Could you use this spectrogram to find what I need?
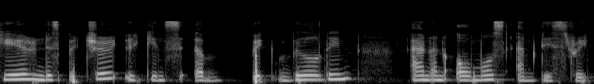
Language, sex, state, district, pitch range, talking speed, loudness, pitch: English, female, Nagaland, Dimapur, 190-230 Hz, 140 wpm, -25 LUFS, 205 Hz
